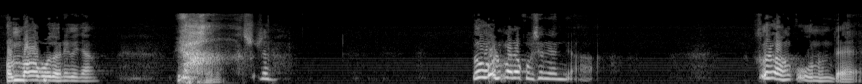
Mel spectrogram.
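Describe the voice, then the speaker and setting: A middle-aged male pastor preaching a revival sermon in a church, telling a story and acting out its dialogue. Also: a little high. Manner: animated, acts out dialogue in the story. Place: church sanctuary.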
